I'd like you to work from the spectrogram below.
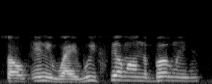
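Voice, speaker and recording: A man's voice: a little high, fairly quick. A man who is a bishop, calling in over a cell phone speakerphone, talking in a rambling, preacherly way and quoting scripture. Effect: speakerphone on a cell phone call. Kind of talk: casual talk over the phone.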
